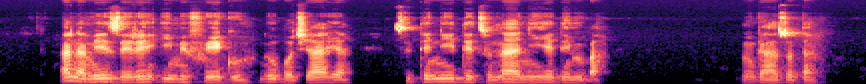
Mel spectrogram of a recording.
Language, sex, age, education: Igbo, male, 15-29, tertiary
